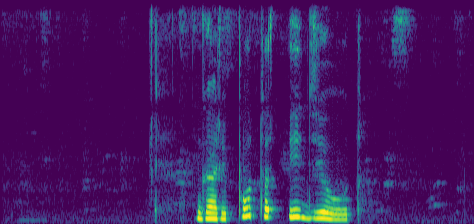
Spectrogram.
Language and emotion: Russian, neutral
